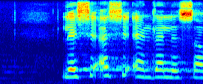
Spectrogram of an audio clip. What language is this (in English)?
Tsonga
